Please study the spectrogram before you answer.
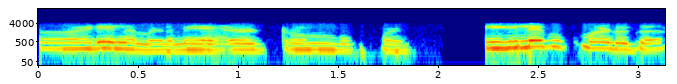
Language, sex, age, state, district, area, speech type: Kannada, female, 18-30, Karnataka, Uttara Kannada, rural, conversation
